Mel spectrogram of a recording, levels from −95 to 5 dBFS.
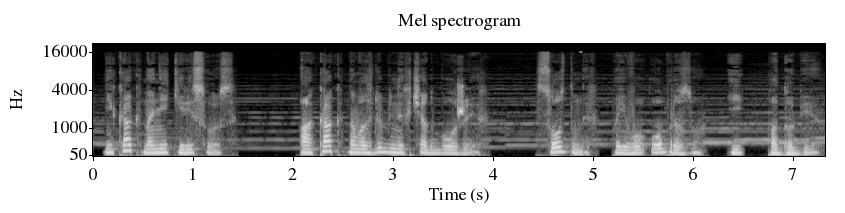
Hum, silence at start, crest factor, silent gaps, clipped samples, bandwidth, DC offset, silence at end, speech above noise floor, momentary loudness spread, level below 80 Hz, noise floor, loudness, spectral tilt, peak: none; 0.1 s; 16 dB; none; under 0.1%; 16.5 kHz; under 0.1%; 0 s; 33 dB; 10 LU; -40 dBFS; -48 dBFS; -16 LUFS; -7 dB/octave; 0 dBFS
